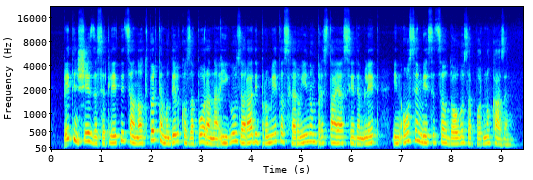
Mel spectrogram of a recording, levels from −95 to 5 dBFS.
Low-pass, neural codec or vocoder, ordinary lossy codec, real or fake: none; vocoder, 44.1 kHz, 128 mel bands every 512 samples, BigVGAN v2; none; fake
